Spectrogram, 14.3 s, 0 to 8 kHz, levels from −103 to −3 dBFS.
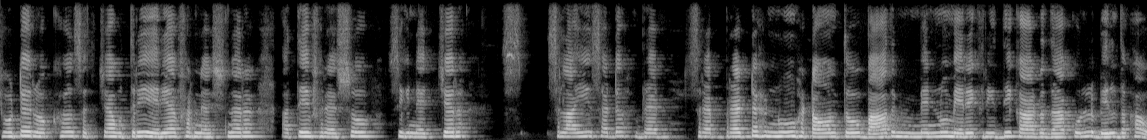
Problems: none marked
